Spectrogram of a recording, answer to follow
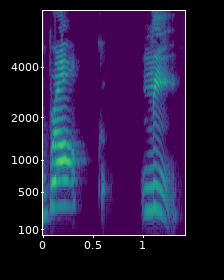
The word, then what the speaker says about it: broccoli: This particular syllable is known as the schwa sound. This is A sound. So this is broccoli. Broccoli. Where is the stress? Broccoli. On the first one.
